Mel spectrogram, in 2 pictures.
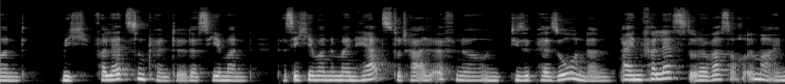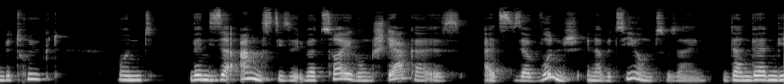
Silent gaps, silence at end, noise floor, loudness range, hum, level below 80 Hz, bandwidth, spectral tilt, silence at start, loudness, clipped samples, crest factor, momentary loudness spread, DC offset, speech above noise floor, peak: none; 0 s; -63 dBFS; 2 LU; none; -72 dBFS; 15.5 kHz; -5 dB/octave; 0 s; -19 LUFS; under 0.1%; 16 dB; 10 LU; under 0.1%; 44 dB; -2 dBFS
